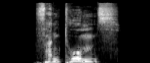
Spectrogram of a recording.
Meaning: genitive of Phantom
- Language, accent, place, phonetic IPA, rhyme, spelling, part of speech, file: German, Germany, Berlin, [fanˈtoːms], -oːms, Phantoms, noun, De-Phantoms.ogg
